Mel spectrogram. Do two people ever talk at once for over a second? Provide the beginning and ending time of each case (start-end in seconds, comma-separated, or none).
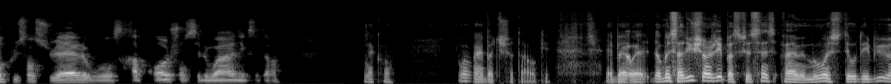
none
